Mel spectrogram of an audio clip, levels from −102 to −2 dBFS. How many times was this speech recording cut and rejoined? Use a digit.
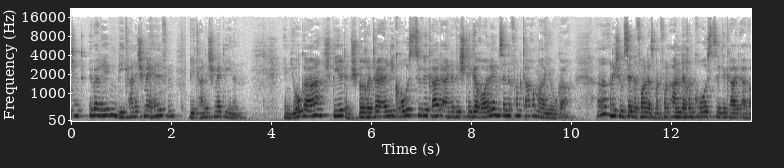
1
